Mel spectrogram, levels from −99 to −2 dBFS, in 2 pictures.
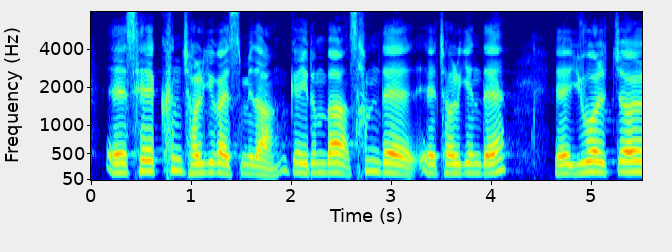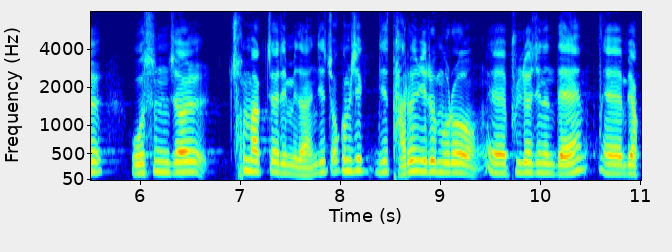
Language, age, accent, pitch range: Korean, 40-59, native, 165-185 Hz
